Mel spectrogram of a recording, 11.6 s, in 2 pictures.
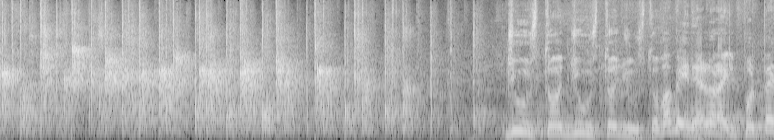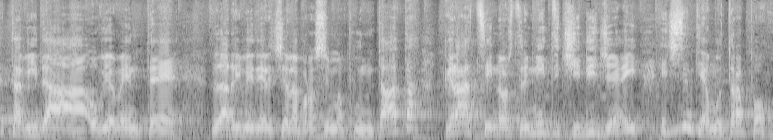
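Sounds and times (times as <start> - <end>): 
crowd applause: 0.0 - 3.8
speech: 3.8 - 11.5.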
